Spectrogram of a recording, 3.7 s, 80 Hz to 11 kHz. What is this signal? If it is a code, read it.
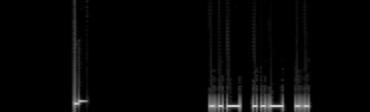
Morse code, heard as a keyed tone, about 28 wpm, 700 Hz. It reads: UUI
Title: Three Challenging Letter-Number Combinations 28wpm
